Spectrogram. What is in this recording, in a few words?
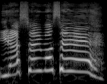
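"irasshaimase", Japanese, girl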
